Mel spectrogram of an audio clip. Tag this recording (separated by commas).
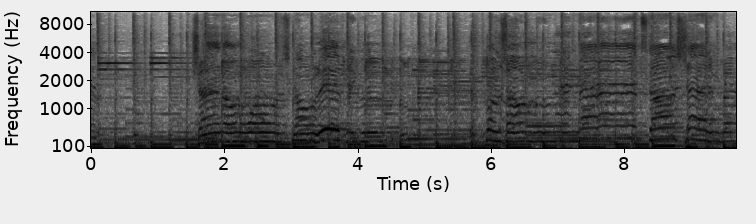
Music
